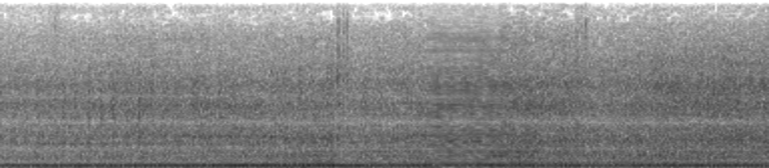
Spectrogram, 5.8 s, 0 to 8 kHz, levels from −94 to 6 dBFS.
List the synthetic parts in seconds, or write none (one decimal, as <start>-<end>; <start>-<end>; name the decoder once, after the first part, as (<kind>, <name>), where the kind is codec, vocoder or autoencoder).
3.2-3.8 (vocoder, HiFi-GAN)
